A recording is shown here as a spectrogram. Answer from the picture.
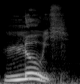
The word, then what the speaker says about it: loi: When you see the word L-O-I in French, L-O-I, which is the French word for low, well, you would want to pronounce it loi, right? Well, you'd be terribly wrong because the combination O plus I is making the wa sound. So it's not loi, it is loi, loi.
